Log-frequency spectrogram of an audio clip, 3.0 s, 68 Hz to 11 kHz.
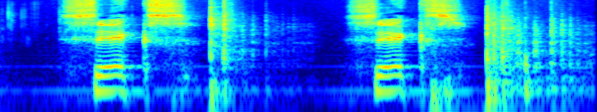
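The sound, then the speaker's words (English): Five dice rattle and clatter in two quick rounds, each a bright shaking burst followed by sharp clicking as they tumble and settle, fairly loud. “Okay, I've got to roll 5 dice and get a 2.”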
